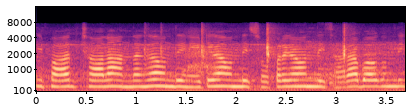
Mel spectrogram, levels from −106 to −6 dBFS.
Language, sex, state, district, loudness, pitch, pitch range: Telugu, female, Andhra Pradesh, Manyam, -16 LUFS, 265 Hz, 255-270 Hz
